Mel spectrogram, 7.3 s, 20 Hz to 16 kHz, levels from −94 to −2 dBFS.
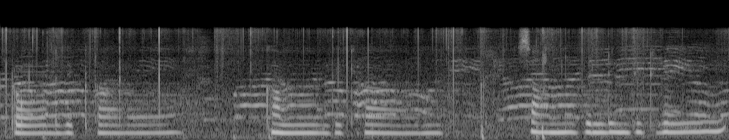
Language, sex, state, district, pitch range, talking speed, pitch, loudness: Hindi, female, Chhattisgarh, Jashpur, 210-230 Hz, 75 wpm, 220 Hz, -33 LUFS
